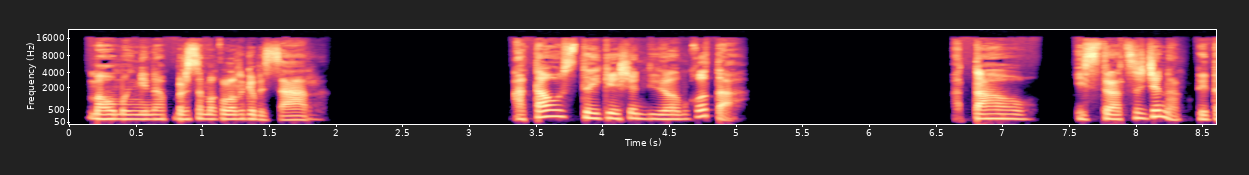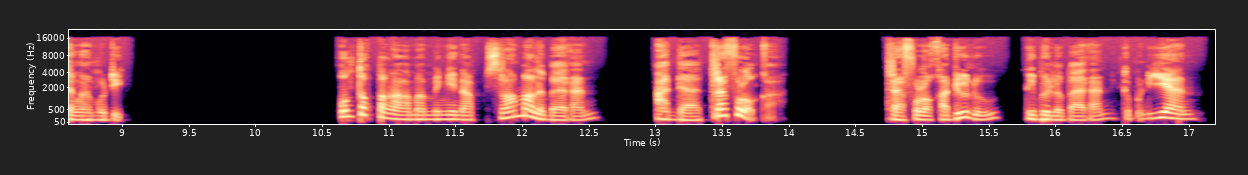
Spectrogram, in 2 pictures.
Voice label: CASUAL INDO

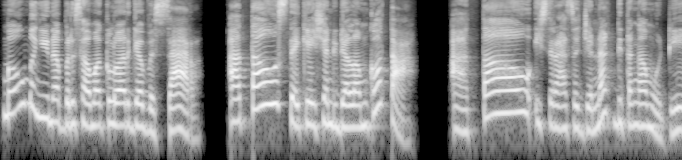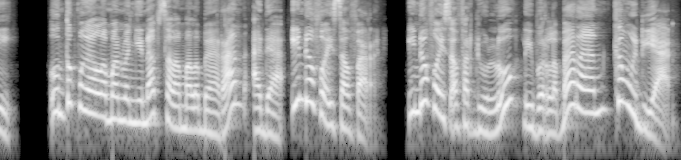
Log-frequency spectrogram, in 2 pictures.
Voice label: CASUAL ID

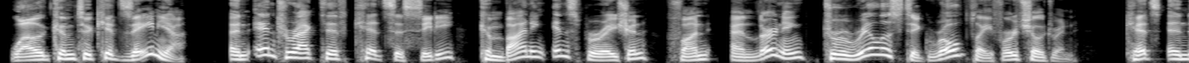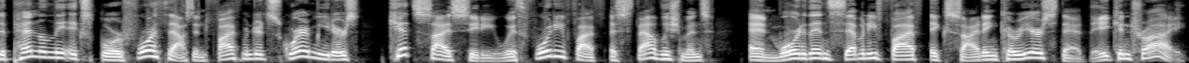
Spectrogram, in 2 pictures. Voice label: English Casual

